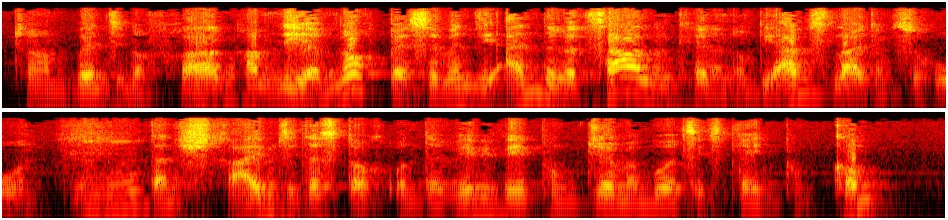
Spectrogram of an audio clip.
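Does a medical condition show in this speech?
No.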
